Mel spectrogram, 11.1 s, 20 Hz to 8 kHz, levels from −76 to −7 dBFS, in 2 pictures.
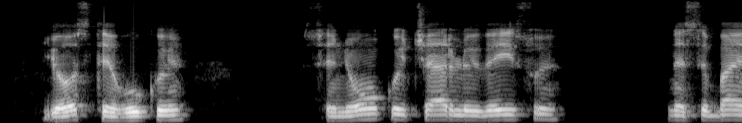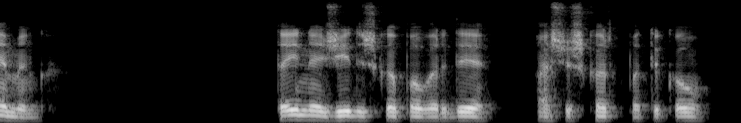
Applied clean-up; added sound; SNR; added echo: none; none; none; none.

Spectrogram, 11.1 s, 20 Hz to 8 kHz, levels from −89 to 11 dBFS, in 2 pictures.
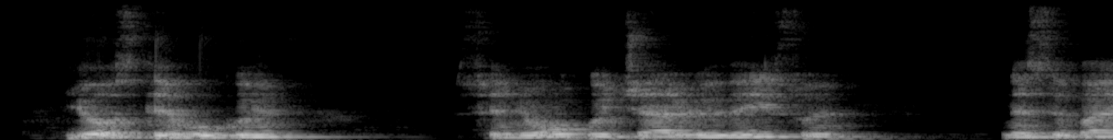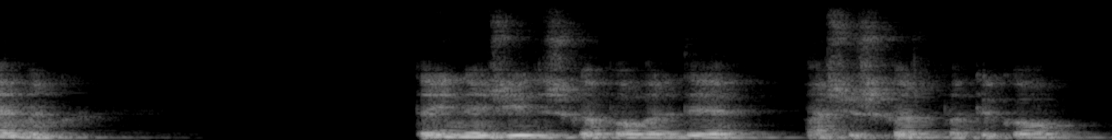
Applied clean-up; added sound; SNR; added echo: none; none; none; reverberation time 0.6 s.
